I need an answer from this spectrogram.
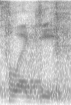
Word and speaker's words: Pileggi: It's Pileggi with a hard G.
